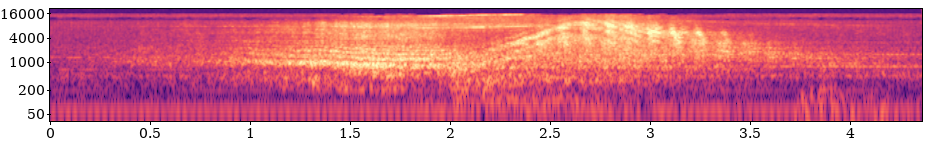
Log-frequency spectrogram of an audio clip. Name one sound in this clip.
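A spaceship rushes past with a loud whoosh.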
